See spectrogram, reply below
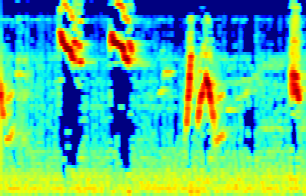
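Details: Oriental magpie-robin (kacer) song meant as a lure to provoke birds: clear descending whistles, then a rising-falling slurred note and a short final chirp, separated by quiet gaps.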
